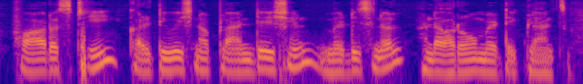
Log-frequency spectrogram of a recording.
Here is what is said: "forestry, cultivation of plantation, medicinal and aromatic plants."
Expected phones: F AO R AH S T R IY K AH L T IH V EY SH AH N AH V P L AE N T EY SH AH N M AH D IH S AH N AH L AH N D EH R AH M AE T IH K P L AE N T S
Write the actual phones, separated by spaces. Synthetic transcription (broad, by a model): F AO R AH S T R IY K AH L T IH V EY SH AH N AH V P L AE N T EY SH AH N M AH D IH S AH N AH L AH N D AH R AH M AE T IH K P L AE N T S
